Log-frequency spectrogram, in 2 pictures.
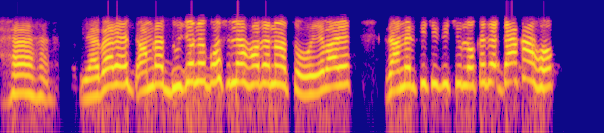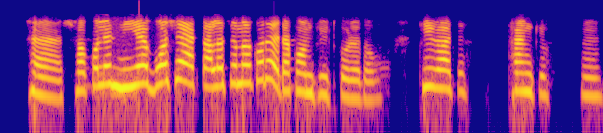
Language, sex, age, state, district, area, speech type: Bengali, female, 45-60, West Bengal, South 24 Parganas, rural, conversation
